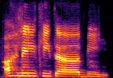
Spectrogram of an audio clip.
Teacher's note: किताब में क्या कर दिया बा पर कलकला नहीं किया अच्छा वफ करते हुए कलकला ड्रॉप कर दिया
